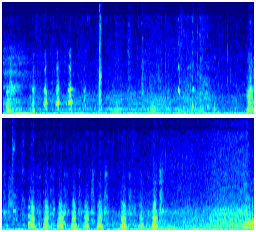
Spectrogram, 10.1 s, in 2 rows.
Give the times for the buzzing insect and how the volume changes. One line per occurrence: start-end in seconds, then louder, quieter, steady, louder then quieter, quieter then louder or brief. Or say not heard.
0.0-10.0 louder.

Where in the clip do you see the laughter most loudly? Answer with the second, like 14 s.
1 s.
